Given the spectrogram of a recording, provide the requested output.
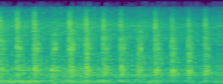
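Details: BMW diesel engine at idle: sharp, even knocks about five or six times a second from inside the engine over a quiet idle; whether it can be fixed is in question.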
